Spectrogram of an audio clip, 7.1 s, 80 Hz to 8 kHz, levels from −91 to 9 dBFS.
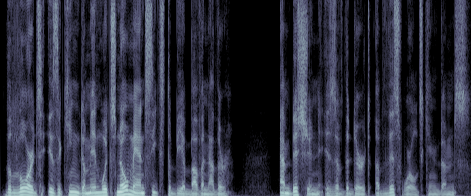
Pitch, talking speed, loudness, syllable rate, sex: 100 Hz, 195 wpm, -19 LUFS, 5.0 syllables/s, male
